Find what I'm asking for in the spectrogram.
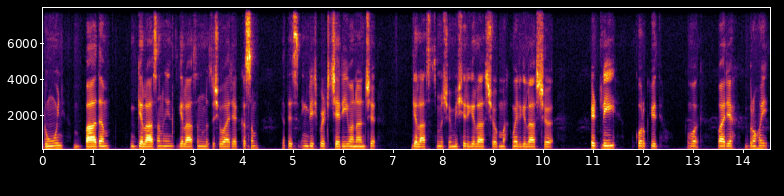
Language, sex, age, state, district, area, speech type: Kashmiri, male, 30-45, Jammu and Kashmir, Shopian, urban, spontaneous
